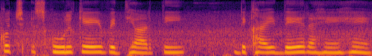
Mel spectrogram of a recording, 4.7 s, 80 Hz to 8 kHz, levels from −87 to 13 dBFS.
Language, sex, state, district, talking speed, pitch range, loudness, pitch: Hindi, female, Madhya Pradesh, Dhar, 105 wpm, 225-240 Hz, -14 LUFS, 230 Hz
